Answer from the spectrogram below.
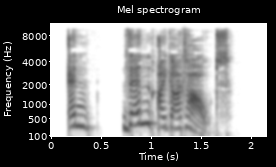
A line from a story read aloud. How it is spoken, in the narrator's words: she blurted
